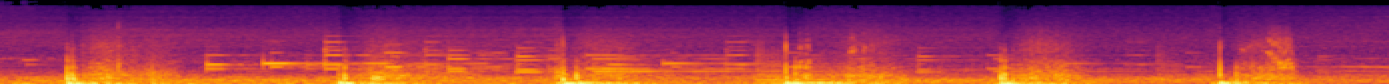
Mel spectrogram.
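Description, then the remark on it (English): Six deep, booming thumps from a basement land at a slow, steady pace like a heartbeat, each one echoing with a hollow quality, while a faint tonal hum lingers between them. “But each count was accompanied by the sound, echoing up from the basement, like the heartbeat in his own chest.”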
